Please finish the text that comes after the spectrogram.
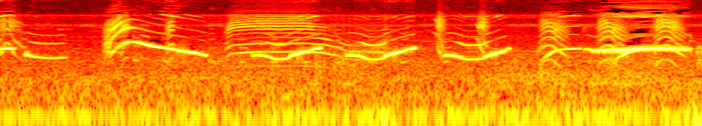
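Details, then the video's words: White-cheeked laughingthrush singing in the forest style meant to spark song in captive birds: varied whistled phrases, slurred dips and rises, harsh buzzy bursts between them, ending in a long sustained note. "Khướu Hót giọng rừng"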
